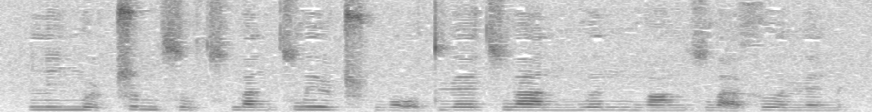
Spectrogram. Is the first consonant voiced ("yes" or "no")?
yes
